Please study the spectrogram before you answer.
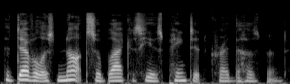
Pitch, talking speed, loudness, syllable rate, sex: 165 Hz, 270 wpm, -20 LUFS, 5.7 syllables/s, female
